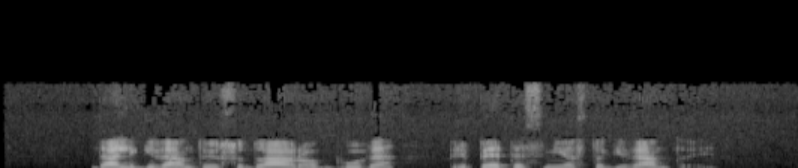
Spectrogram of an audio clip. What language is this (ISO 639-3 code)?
lit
